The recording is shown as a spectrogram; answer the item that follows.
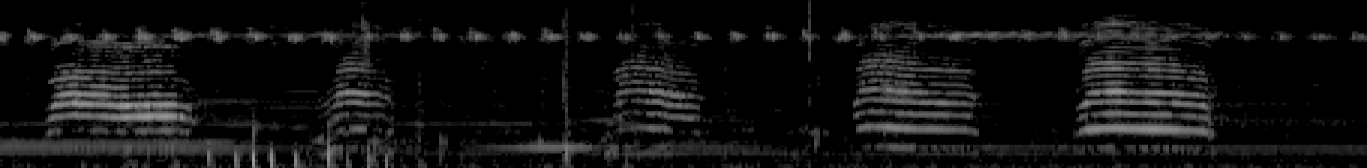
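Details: Cats and kittens heard in a row of five drawn-out, nasal meows about every one and a half seconds, over a constant shrill pulsing tone and a brief low rattling noise.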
